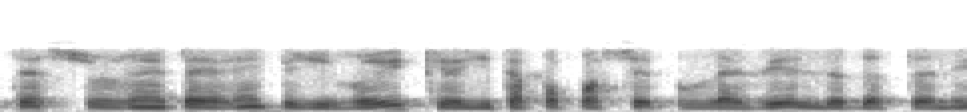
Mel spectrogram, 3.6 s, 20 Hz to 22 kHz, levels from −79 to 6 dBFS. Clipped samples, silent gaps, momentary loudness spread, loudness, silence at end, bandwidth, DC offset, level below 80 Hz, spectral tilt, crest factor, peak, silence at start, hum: under 0.1%; none; 4 LU; -23 LUFS; 0 s; 3.9 kHz; under 0.1%; -62 dBFS; -8.5 dB/octave; 16 dB; -8 dBFS; 0 s; none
